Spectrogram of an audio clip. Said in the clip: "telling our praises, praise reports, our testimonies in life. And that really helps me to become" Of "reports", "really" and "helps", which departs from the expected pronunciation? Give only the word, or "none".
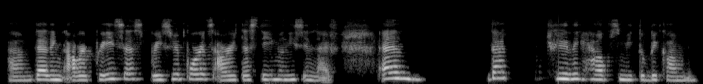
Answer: none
